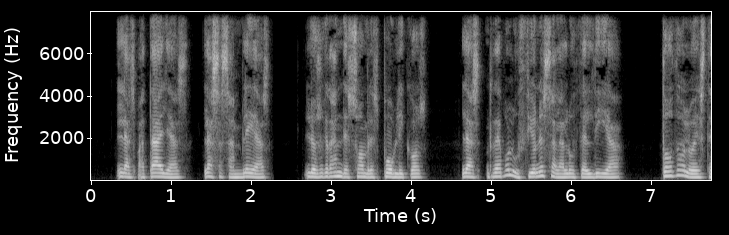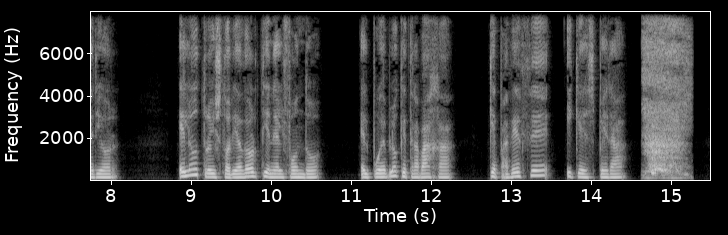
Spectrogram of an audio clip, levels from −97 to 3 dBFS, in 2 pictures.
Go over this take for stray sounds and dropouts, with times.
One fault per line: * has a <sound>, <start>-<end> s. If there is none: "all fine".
* has a sneeze, 14.6-15.3 s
